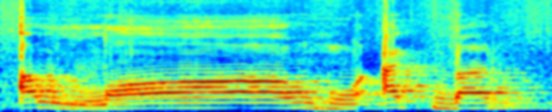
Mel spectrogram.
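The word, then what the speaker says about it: الله أكبر: تو اس کا جو صحیح تلفظ ہے اللہ اکبر اللہ اکبر.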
